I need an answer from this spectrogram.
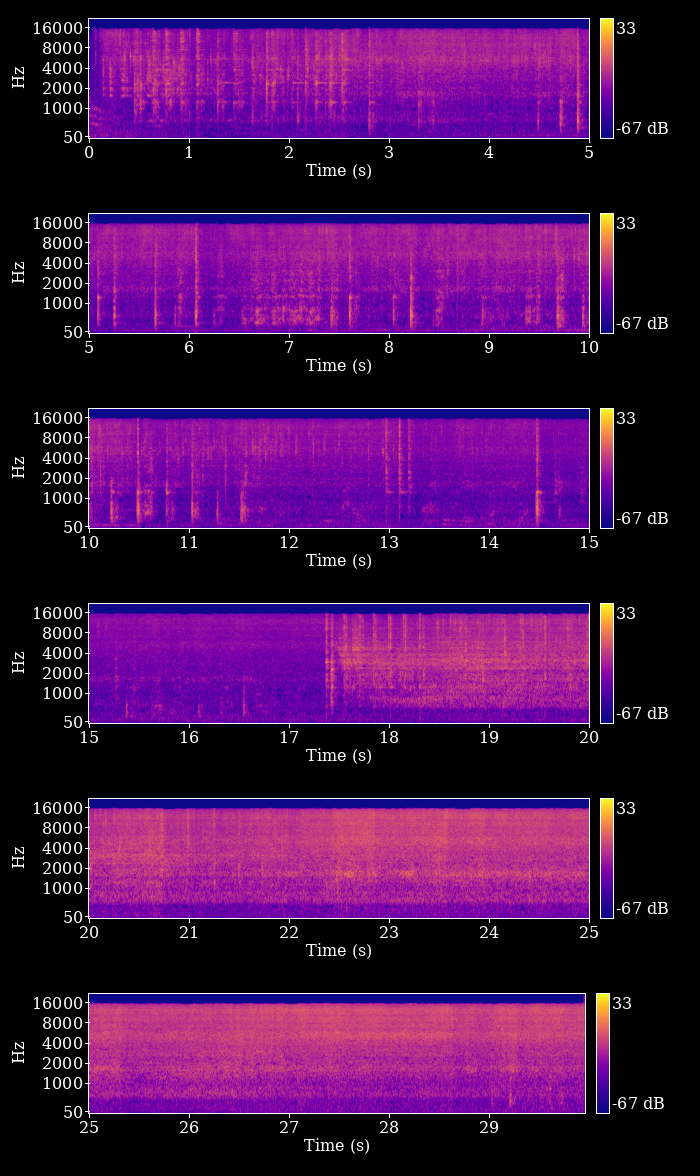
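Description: Minced garlic sizzling in hot oil in an aluminium wok, stirred with a metal spatula that clicks and scrapes against the pan. A little past halfway the sizzle suddenly becomes louder and fuller and stays that way.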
